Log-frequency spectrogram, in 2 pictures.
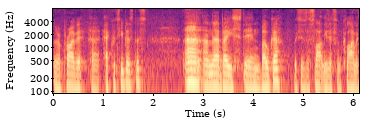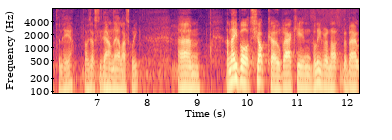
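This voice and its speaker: A man at medium pitch with an English accent and ordinary pitch variation. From England. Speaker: retail executive. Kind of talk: business talk. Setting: stage with audience. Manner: fast.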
